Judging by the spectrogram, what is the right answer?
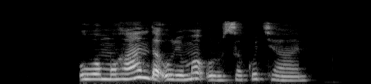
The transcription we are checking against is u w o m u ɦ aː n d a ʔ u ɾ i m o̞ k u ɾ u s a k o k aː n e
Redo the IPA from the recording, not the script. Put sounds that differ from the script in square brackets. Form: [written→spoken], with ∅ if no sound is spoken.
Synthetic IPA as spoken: u w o m u ɦ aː n d a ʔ u ɾ i m o̞ [k→ʔ] u ɾ u s a k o [k→c] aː n e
